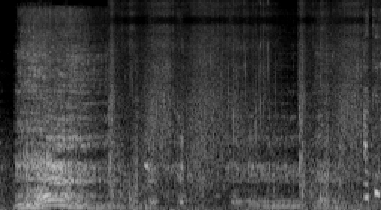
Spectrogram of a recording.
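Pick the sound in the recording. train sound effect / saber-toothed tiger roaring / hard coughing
saber-toothed tiger roaring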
